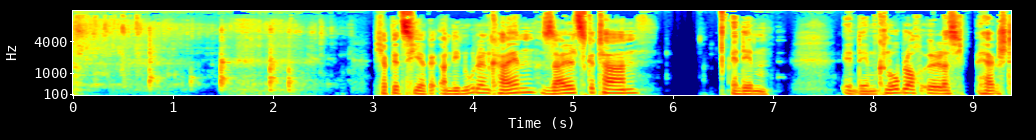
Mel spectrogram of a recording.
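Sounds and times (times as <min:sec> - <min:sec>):
water pouring from a pot into a sieve: 0:00.0 - 0:02.9
speech: 0:03.1 - 0:05.8, 0:06.6 - 0:07.0, 0:07.7 - 0:09.3.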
